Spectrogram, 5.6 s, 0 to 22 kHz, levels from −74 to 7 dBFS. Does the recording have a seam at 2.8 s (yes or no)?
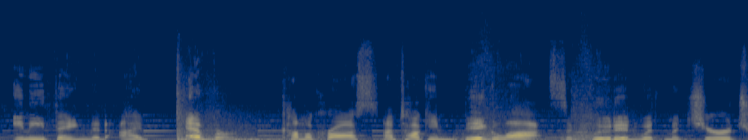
yes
